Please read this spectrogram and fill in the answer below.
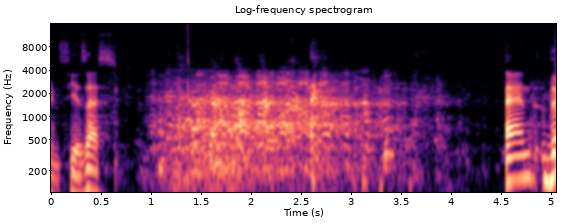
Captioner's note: laugh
